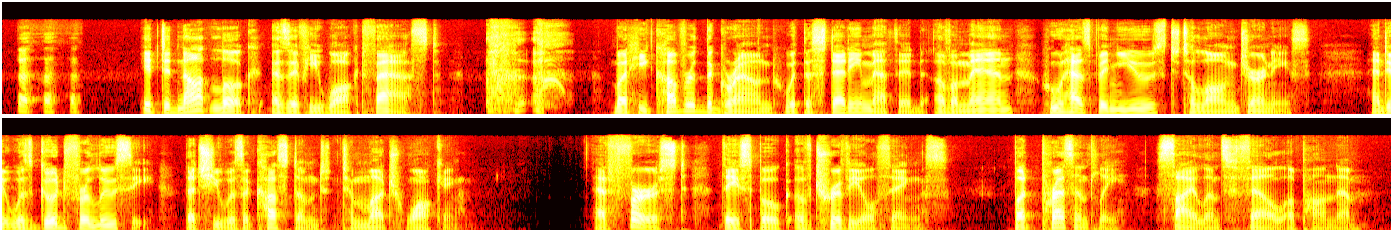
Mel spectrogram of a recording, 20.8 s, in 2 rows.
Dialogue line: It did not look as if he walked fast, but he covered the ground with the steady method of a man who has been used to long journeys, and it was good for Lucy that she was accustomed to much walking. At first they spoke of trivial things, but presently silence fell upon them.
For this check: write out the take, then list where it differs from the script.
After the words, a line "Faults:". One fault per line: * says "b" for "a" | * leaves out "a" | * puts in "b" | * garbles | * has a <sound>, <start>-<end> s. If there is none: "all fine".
It did not look as if he walked fast, but he covered the ground with the steady method of a man who has been used to long journeys, and it was good for Lucy that she was accustomed to much walking. At first they spoke of trivial things, but presently silence fell upon them.
Faults:
* has a laugh, 0.1-0.6 s
* has a cough, 3.6-4.3 s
